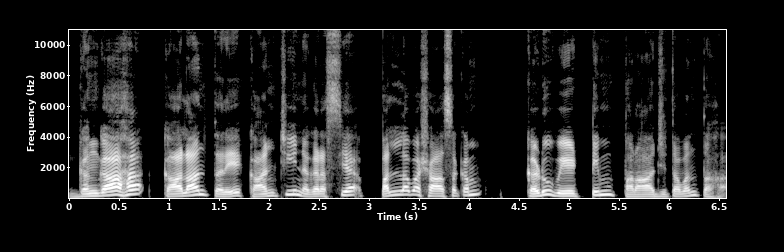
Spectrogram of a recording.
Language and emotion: Sanskrit, neutral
